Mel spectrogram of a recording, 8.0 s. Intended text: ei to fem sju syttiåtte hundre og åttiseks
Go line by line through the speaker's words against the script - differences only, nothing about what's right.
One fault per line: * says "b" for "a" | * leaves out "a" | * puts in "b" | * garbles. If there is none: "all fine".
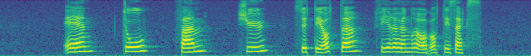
* says "en" for "ei"
* puts in "fire"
